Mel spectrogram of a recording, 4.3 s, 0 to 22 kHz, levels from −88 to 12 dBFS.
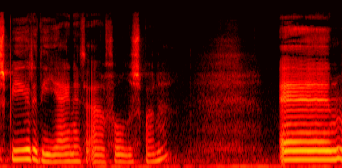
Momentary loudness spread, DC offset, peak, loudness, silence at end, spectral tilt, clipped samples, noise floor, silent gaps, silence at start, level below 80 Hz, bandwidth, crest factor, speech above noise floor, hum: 25 LU; under 0.1%; -14 dBFS; -29 LUFS; 0 s; -4.5 dB/octave; under 0.1%; -53 dBFS; none; 0 s; -50 dBFS; 16 kHz; 16 dB; 25 dB; none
